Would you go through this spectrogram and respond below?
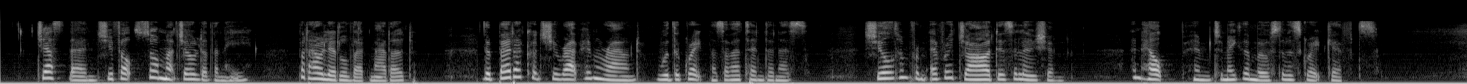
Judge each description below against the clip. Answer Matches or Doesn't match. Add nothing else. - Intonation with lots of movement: Doesn't match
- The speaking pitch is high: Matches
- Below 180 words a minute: Doesn't match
